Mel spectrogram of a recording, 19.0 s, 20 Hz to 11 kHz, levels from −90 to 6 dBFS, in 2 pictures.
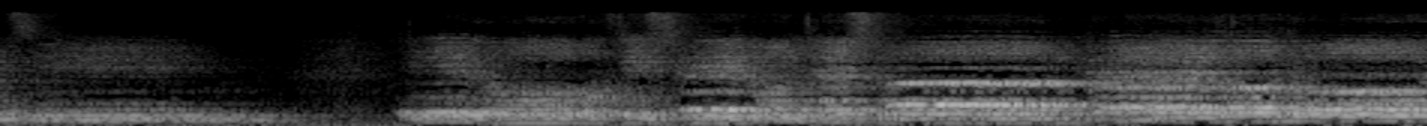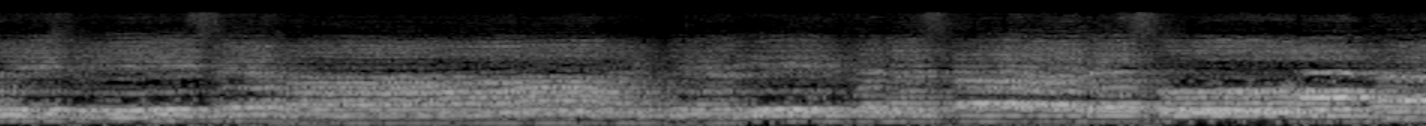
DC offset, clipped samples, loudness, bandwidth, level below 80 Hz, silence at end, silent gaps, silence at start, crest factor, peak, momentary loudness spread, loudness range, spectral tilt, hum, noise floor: under 0.1%; under 0.1%; -32 LUFS; 8 kHz; -64 dBFS; 0 s; none; 0 s; 16 dB; -16 dBFS; 13 LU; 9 LU; -6.5 dB/octave; none; -60 dBFS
